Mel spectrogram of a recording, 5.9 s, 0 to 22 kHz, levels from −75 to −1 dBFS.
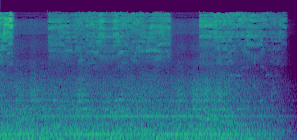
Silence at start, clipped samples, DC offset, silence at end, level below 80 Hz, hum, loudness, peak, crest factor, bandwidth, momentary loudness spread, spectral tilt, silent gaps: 0 s; under 0.1%; under 0.1%; 0.1 s; -38 dBFS; none; -20 LUFS; 0 dBFS; 22 dB; 16 kHz; 10 LU; -2.5 dB/octave; none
